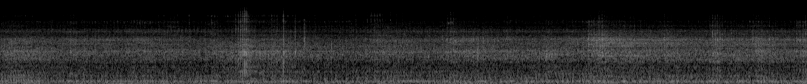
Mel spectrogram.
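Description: Dirt bike engines idle and rumble close by.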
